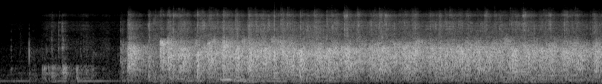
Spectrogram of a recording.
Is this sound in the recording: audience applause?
yes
